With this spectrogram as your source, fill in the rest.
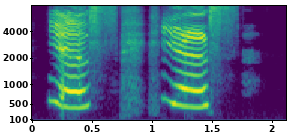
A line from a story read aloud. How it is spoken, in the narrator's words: Dominique moans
